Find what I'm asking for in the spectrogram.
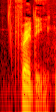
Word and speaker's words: Freddie: But also because my name is spelt with an IE, Freddie, IE, like Freddie Mercury, not with a Y, like Freddy Krueger.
